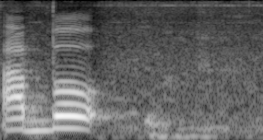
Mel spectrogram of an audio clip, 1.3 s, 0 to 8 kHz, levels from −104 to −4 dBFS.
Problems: constant background noise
